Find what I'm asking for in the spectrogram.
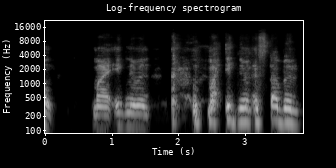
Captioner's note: laughs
